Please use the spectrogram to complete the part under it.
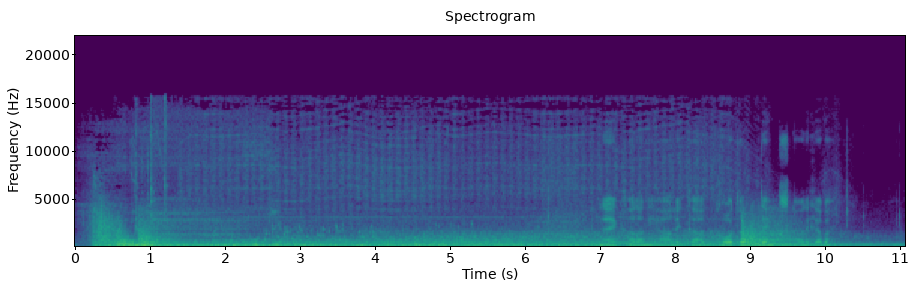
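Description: A small submarine hums as it glides underwater.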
